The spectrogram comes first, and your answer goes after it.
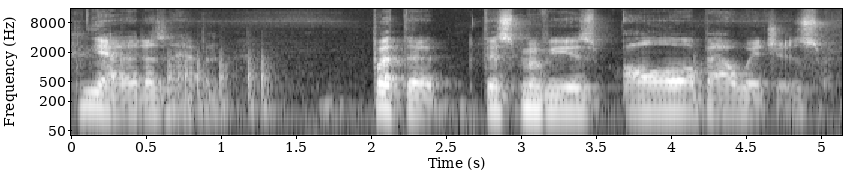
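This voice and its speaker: A man's voice: mid-range voice, fairly even intonation, measured pace, darkish tone, a little hiss or hum. A man co-hosting a casual horror movie podcast, rambling with lots of fillers. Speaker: podcast co-host. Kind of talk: casual chat.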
